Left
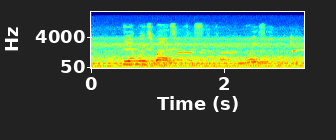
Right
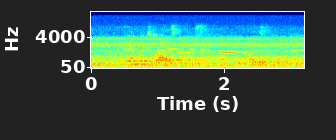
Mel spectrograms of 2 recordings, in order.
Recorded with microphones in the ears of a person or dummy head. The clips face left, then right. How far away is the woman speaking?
About 1.5 m.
